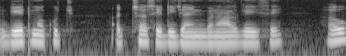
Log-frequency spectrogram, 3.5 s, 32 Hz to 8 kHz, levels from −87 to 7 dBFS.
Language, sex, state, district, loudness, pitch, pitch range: Chhattisgarhi, male, Chhattisgarh, Raigarh, -19 LUFS, 120 Hz, 115-130 Hz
